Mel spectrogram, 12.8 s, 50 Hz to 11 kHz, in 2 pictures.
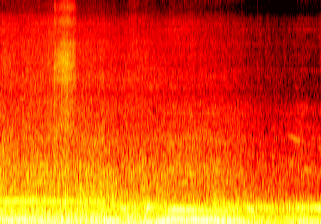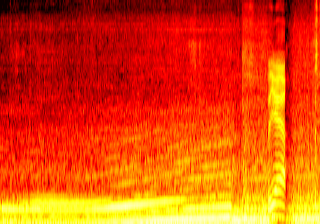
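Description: A 1994 Suzuki motorcycle engine runs while riding in cold weather, its steady drone rising and falling with shifts and revs, loud and close over wind rush, with a brief burst near the end.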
